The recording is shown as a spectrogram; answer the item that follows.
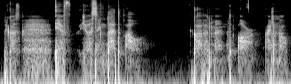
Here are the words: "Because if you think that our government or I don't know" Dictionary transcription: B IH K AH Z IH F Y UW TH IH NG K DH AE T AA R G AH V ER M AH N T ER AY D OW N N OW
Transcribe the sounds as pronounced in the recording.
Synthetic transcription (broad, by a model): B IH K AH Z IH F Y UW S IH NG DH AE T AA G AH V ER M AH N T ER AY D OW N N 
